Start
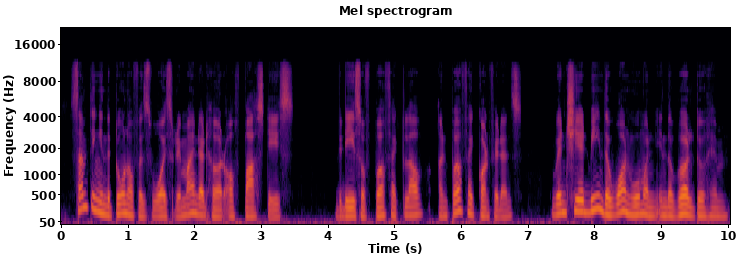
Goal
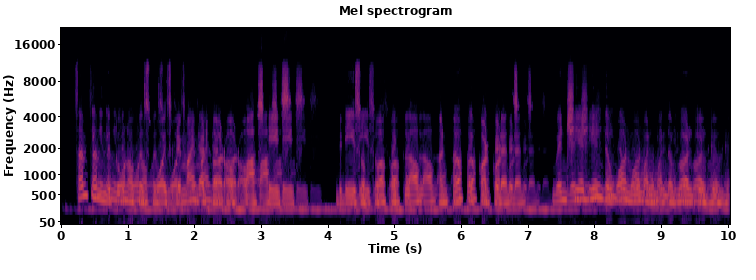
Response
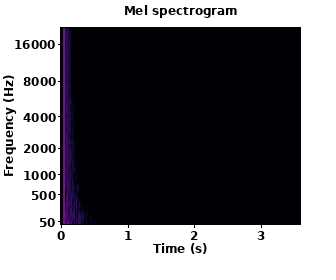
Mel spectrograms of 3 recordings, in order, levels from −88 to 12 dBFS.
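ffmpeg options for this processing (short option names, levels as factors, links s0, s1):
-filter_complex "[0:a]anlmdn=0.398,agate=range=0.0224:threshold=0.00224:ratio=3:detection=peak,highshelf=f=9700:g=-10,areverse,acompressor=threshold=0.0224:ratio=16,areverse,flanger=delay=0.3:depth=3.4:regen=68:speed=0.87:shape=triangular,afreqshift=220,asplit=2[s0][s1];[s1]asoftclip=type=tanh:threshold=0.0141,volume=0.335[s2];[s0][s2]amix=inputs=2:normalize=0,asplit=2[s3][s4];[s4]adelay=209,lowpass=f=3200:p=1,volume=0.631,asplit=2[s5][s6];[s6]adelay=209,lowpass=f=3200:p=1,volume=0.21,asplit=2[s7][s8];[s8]adelay=209,lowpass=f=3200:p=1,volume=0.21[s9];[s3][s5][s7][s9]amix=inputs=4:normalize=0,volume=1.12"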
